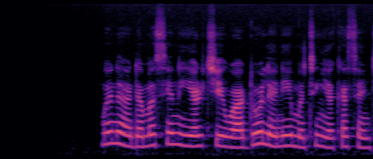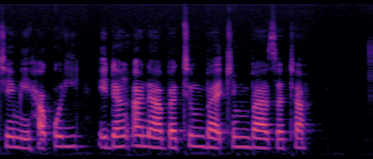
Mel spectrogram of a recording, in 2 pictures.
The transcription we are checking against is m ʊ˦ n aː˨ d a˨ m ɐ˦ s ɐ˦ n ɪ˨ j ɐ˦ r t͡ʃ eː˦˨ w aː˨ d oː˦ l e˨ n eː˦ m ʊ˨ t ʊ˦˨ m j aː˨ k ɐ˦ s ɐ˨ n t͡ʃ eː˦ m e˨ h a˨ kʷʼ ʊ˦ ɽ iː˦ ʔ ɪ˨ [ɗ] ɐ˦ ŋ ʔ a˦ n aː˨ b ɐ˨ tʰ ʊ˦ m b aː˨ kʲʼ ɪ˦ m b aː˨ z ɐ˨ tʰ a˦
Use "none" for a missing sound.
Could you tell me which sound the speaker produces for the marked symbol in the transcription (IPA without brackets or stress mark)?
d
